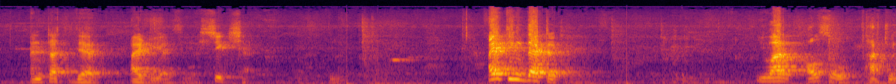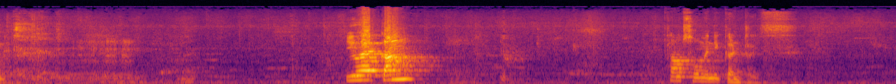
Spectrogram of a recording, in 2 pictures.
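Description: An elderly man speaks slowly into a microphone, in phrases broken by pauses.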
